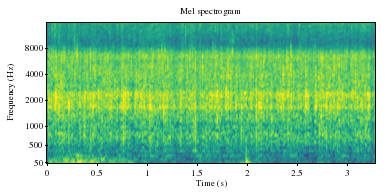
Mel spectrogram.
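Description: Cumin, black pepper and garlic paste sizzling with tomato and onion as they are stirred in a hot pan, an even, close, continuous frying hiss with no voices.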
